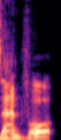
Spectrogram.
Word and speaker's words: Zandvoort: The one I always go with is Zandvoort because that's how it's spelt and it's the one I hear the most.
